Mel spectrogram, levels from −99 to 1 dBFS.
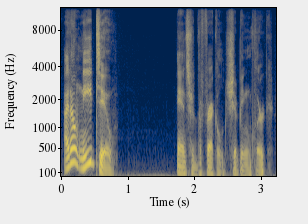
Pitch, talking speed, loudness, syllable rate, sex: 125 Hz, 165 wpm, -19 LUFS, 5.7 syllables/s, male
